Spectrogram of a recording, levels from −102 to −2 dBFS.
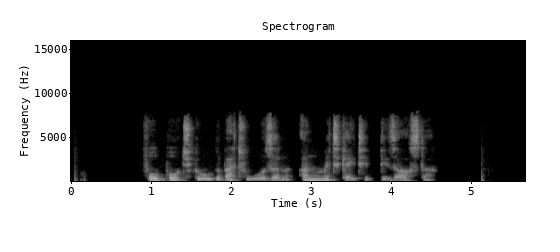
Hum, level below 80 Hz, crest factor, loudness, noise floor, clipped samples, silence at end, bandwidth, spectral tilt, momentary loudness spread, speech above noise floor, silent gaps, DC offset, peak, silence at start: none; -78 dBFS; 20 dB; -44 LUFS; under -90 dBFS; under 0.1%; 0.5 s; 8 kHz; -4.5 dB/octave; 7 LU; over 46 dB; 0.21-0.85 s, 2.80-2.85 s, 3.79-3.87 s, 4.58-5.12 s; under 0.1%; -26 dBFS; 0.05 s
